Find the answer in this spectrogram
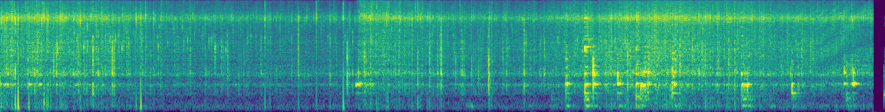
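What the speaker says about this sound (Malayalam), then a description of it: "നമുക്ക് കുറച്ച് വെളിച്ചെണ്ണ ഒഴിച്ചു കൊടുക്കാം കുറച്ച് ഇഞ്ചി ഇട്ട് കൊടുക്കാം കുറച്ച് ചെറിയ ഉള്ളി ഇട്ട് കൊടുക്കാം" Ginger and small onions frying in coconut oil in a kadai give a steady close sizzle, with spoon stirring and scraping clicks scattered throughout.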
